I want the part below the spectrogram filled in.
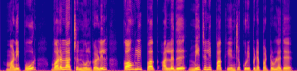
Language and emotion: Tamil, neutral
